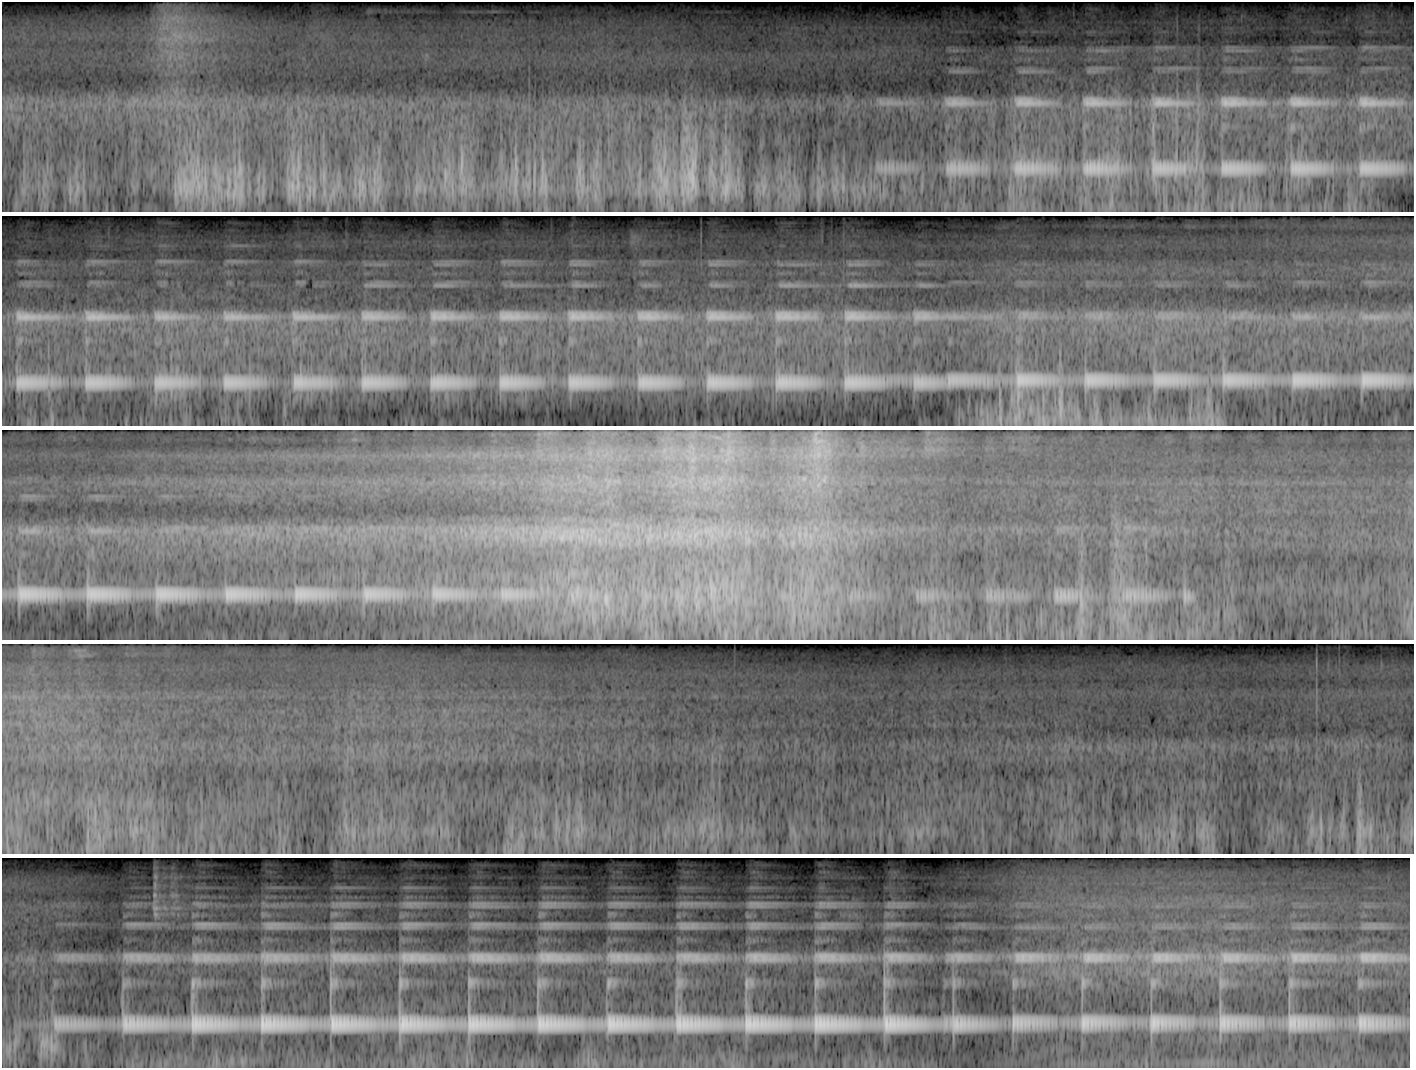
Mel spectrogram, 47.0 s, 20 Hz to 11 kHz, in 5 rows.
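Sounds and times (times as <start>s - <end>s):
train wheel-on-rail noise: 0.0s - 47.0s
level-crossing warning bell ringing: 5.7s - 31.0s, 37.8s - 47.0s.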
